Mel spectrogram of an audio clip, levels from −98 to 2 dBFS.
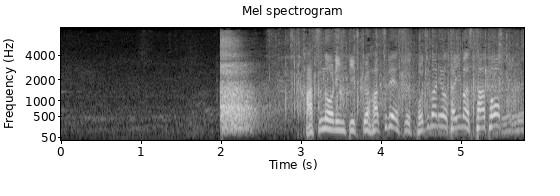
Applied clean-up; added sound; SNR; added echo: none; none; none; none.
